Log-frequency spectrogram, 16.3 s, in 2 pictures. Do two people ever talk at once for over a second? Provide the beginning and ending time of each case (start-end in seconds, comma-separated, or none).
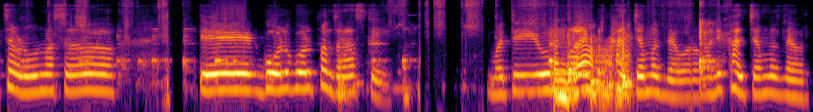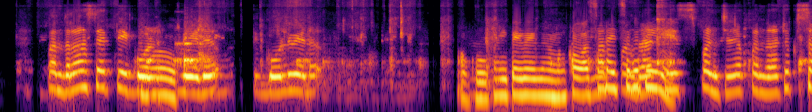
12.8-14.7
